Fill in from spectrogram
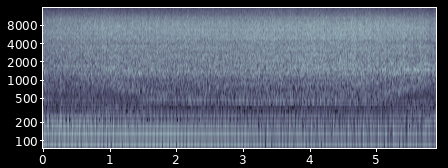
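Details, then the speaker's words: Ford Crown Victoria drift build idling after Seafoam was added with a tank of gas: even, settled V8 idle with a steady low rumble and no shake or skipping, smoother than before; whether Seafoam helped is uncertain. "now we see this thing is running a little bit better is it the seafoam maybe maybe not maybe who knows but it does run a lot better the engine is not shaking that's good"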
